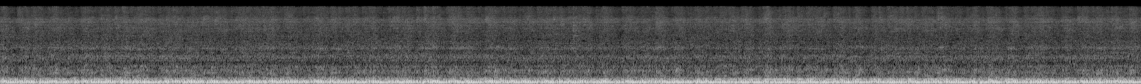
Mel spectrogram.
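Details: Engine started right after a dead battery (cause unknown, owner checked trans brake and line lock clicking): steady, even low rumble at constant idle, no misses, knocks or hunting; running smoothly.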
